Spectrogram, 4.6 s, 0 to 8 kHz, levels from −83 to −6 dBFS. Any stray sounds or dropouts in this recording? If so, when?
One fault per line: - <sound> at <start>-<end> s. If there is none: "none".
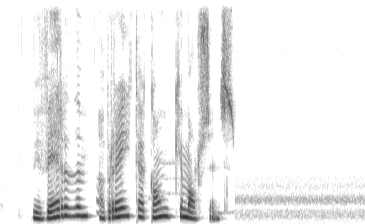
none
